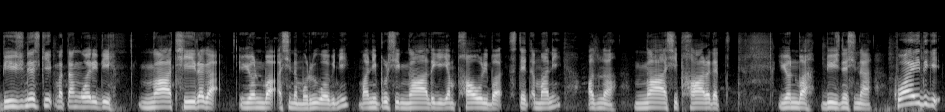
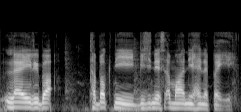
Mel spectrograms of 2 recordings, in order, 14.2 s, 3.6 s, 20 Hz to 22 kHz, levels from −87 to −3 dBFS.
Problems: none marked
